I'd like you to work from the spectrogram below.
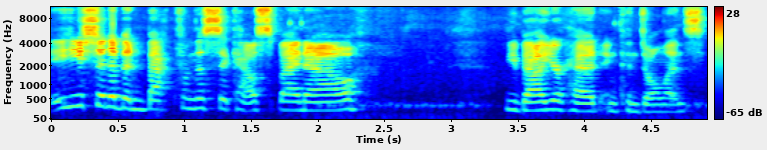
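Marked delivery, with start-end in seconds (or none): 0.0-2.3 put-on elderly woman's voice. Reading a game character's lines aloud: old lady voice. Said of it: "also an old lady voice".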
